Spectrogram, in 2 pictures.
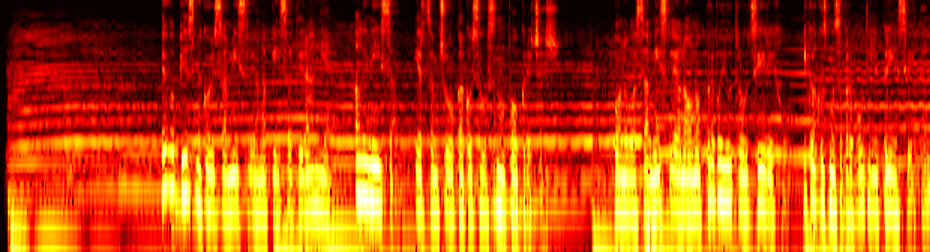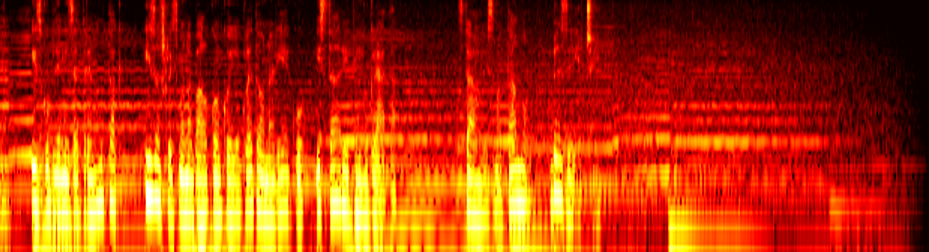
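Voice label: Croatian, female, narration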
